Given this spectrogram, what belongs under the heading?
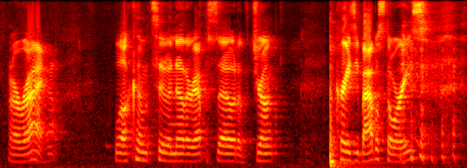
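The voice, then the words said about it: Put-on accent. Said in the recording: “I'm talking in the accent”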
